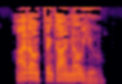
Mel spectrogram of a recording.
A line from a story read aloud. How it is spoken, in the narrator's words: he said in a tight little voice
